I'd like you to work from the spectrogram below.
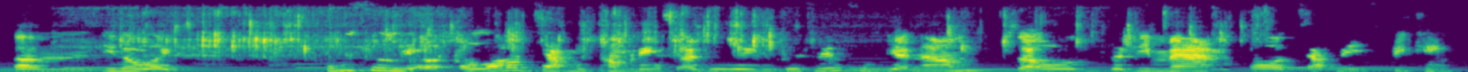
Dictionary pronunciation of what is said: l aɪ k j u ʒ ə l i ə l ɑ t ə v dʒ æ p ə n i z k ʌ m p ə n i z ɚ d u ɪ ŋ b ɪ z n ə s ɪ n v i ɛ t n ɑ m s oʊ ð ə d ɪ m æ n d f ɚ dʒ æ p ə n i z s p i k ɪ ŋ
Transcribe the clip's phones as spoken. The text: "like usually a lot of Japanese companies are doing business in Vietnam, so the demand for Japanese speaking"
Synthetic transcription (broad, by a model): l aɪ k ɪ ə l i ə l ɑ t ə v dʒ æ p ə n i k ʌ m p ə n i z ɚ d u ɪ ŋ b ɪ z n ə s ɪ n v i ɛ t n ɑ m s oʊ ð ə d ɪ m æ n d f ɚ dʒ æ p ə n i s p i k ɪ ŋ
